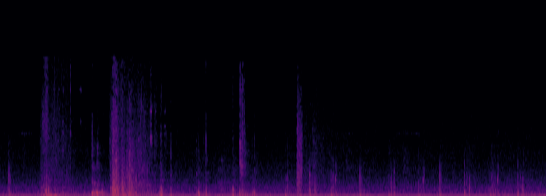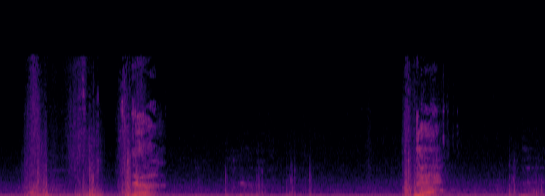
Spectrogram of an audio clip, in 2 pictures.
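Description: Feet thud on a rooftop as a runner jumps and lands.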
